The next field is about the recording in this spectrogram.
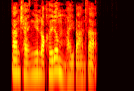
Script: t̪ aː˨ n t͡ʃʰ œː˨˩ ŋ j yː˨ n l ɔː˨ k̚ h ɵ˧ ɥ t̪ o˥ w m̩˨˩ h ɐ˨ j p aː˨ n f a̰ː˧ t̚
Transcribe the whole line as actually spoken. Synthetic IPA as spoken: t̪ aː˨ n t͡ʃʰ œː˨˩ ŋ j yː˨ n l ɔː˨ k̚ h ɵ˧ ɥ t̪ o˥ w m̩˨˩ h ɐ˨ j p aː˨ n f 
